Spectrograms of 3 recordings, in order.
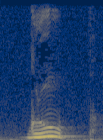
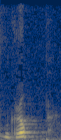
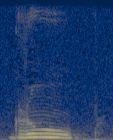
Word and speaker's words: group: Group, group. This word is often mispronounced as group. Let's remember to use the long sound oo. Group.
